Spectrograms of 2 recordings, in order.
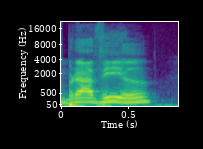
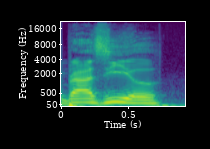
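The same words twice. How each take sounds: First: The z sound is weak or not clearly voiced. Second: The z sound is clearly and fully voiced. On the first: The speaker calls it wrong. "you don't say Brazil" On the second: The speaker calls it right. "You actually pronounce the Z"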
